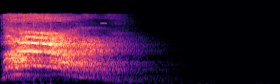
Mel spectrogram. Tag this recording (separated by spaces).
agony bronius cry dungeon fear human jorick male pain reverb schrill screak scream screech shriek squall squeal torment yell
